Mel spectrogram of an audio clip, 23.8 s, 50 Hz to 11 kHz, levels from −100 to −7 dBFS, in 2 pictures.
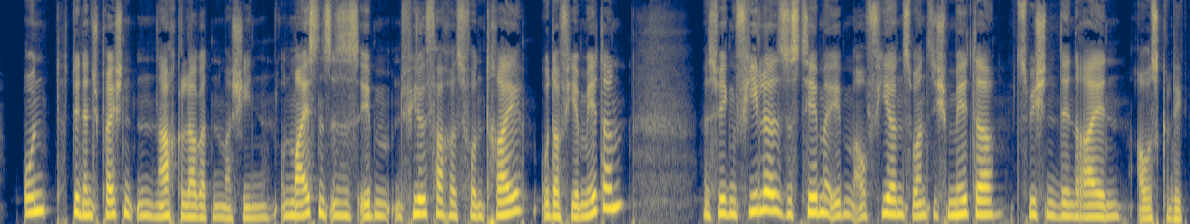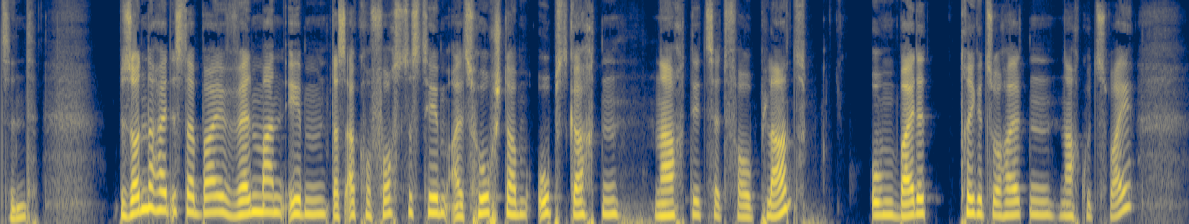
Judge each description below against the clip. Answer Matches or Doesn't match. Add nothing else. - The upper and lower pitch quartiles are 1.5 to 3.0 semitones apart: Doesn't match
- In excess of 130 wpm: Doesn't match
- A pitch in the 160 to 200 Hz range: Matches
